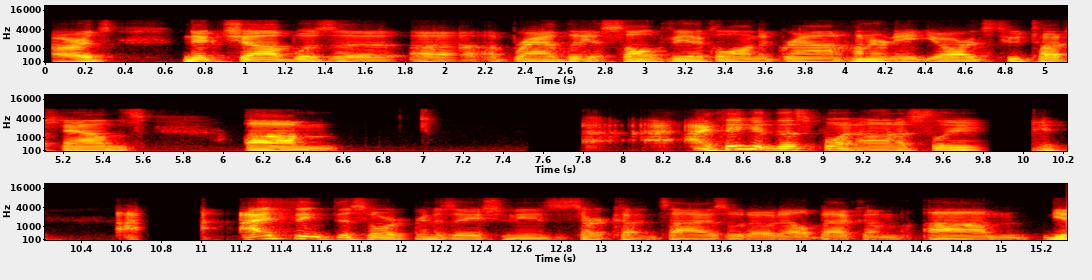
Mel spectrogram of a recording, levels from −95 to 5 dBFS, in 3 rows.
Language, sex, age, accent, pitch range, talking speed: English, male, 40-59, American, 100-120 Hz, 155 wpm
